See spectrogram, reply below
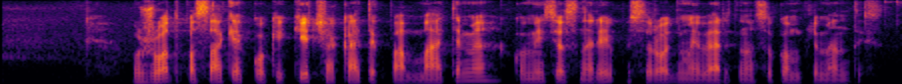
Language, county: Lithuanian, Panevėžys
